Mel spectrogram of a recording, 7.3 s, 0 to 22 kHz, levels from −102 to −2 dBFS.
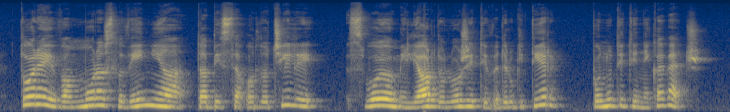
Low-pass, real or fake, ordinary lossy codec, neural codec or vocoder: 19.8 kHz; real; none; none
